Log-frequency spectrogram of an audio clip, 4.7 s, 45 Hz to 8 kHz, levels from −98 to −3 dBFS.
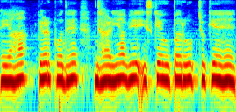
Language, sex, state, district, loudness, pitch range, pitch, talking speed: Hindi, female, Uttar Pradesh, Etah, -11 LUFS, 195-215 Hz, 205 Hz, 115 wpm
